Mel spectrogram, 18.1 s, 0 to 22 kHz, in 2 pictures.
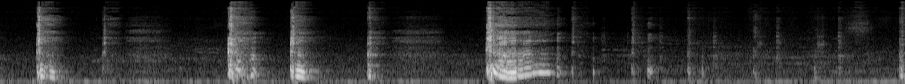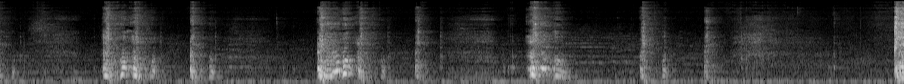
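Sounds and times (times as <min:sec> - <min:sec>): woman coughing: 0:02.3 - 0:03.9, 0:04.9 - 0:07.6, 0:09.0 - 0:09.3, 0:10.1 - 0:11.3, 0:12.2 - 0:13.5, 0:14.3 - 0:14.8.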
